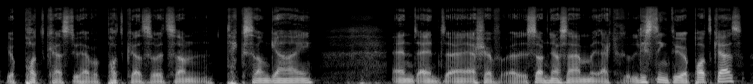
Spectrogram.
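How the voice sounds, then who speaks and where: A man hosting a casual interview, speaking haltingly and often repeating and rephrasing his words. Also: extremely low pitch, expressive, creaky, dry recording, clean studio sound. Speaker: interviewer, podcast host.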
